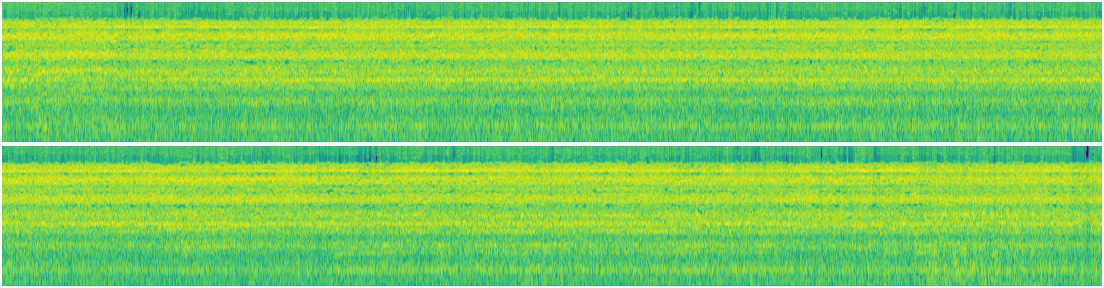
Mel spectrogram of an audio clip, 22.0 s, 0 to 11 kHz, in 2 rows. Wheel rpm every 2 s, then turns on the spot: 260, 230, 230, 230, 230, 230, 230, 220, 220, 230, 230.
none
